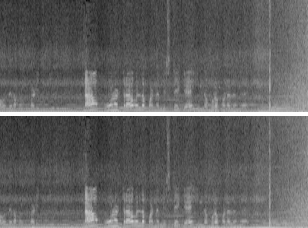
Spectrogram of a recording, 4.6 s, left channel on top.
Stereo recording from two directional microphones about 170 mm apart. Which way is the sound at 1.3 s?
Centre (ahead or behind).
